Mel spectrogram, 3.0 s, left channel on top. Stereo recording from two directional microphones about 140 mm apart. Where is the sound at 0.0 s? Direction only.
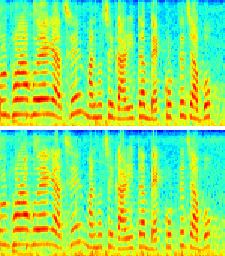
40° left (ahead or behind).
